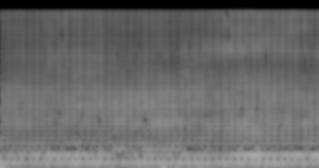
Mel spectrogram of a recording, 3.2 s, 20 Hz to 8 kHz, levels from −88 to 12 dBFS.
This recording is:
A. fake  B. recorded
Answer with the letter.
A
